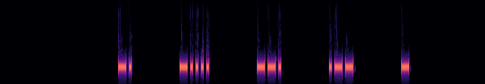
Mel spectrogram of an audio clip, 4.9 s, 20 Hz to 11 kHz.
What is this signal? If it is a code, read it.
Morse code, heard as a keyed tone, about 46 wpm, spaced as for 16 wpm, 700 Hz. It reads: N6GWT
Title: USA Call Signs - 5 Characters - 6x Character Spacing - 45wpm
